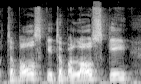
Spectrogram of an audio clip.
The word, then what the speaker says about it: Tobolowsky: It is Ned Ryerson, Stephen Tobolsky. Yeah. Tobolowsky. I've never actually heard that name pronounced out loud.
